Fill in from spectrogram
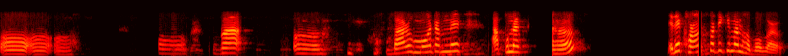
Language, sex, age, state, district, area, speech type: Assamese, female, 45-60, Assam, Golaghat, urban, conversation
